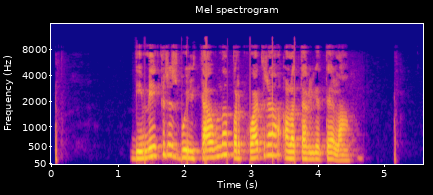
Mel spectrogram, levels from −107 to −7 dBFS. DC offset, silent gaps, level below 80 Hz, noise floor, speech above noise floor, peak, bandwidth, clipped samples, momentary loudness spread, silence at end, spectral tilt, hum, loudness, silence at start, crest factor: under 0.1%; none; -56 dBFS; -88 dBFS; 72 dB; 0 dBFS; 11.5 kHz; under 0.1%; 7 LU; 0.4 s; -6 dB/octave; none; -17 LUFS; 0.05 s; 18 dB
